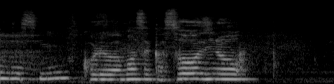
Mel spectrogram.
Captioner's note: speaking in foreign language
